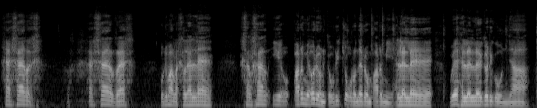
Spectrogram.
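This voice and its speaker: A man giving a casual spoken lecture as a channel host, acting out rough retorts with sudden loud bursts. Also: mid-range voice, no room sound. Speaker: channel host explaining word origins.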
